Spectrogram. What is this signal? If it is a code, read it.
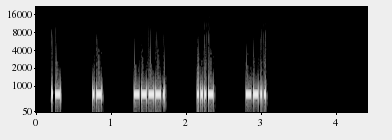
Morse code, heard as a keyed tone, about 47 wpm, spaced as for 17 wpm, 700 Hz. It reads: AA9VZ
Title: USA Call Signs - 6x Character Spacing - 50wpm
